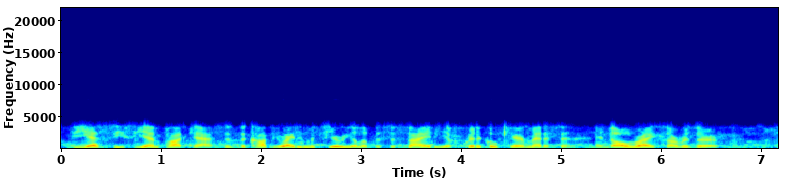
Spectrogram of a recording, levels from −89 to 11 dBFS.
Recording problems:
phone-call audio; poor line
chatter from many people; noticeable; throughout; 20 dB below the speech

